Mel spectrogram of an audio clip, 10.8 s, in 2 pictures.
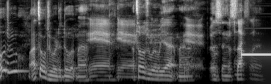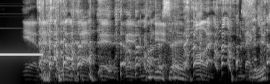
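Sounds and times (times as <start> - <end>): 
speech: 0.6 - 5.3, 5.9 - 10.8
phone beep: 4.8 - 6.3
people laughing: 5.9 - 10.8.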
